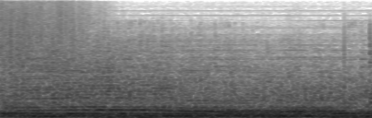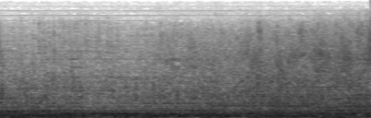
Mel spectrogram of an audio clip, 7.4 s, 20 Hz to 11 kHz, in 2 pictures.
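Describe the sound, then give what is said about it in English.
An aircraft motor running at takeoff at Oakland, California, in May 1937, a loud, continuous droning roar with a dense low rumble that holds steady throughout, with no voices over it. “It was the sound of the motor. Take off,”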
